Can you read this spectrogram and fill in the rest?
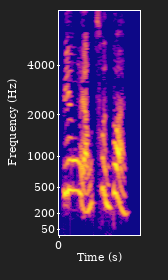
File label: "bingliang", female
